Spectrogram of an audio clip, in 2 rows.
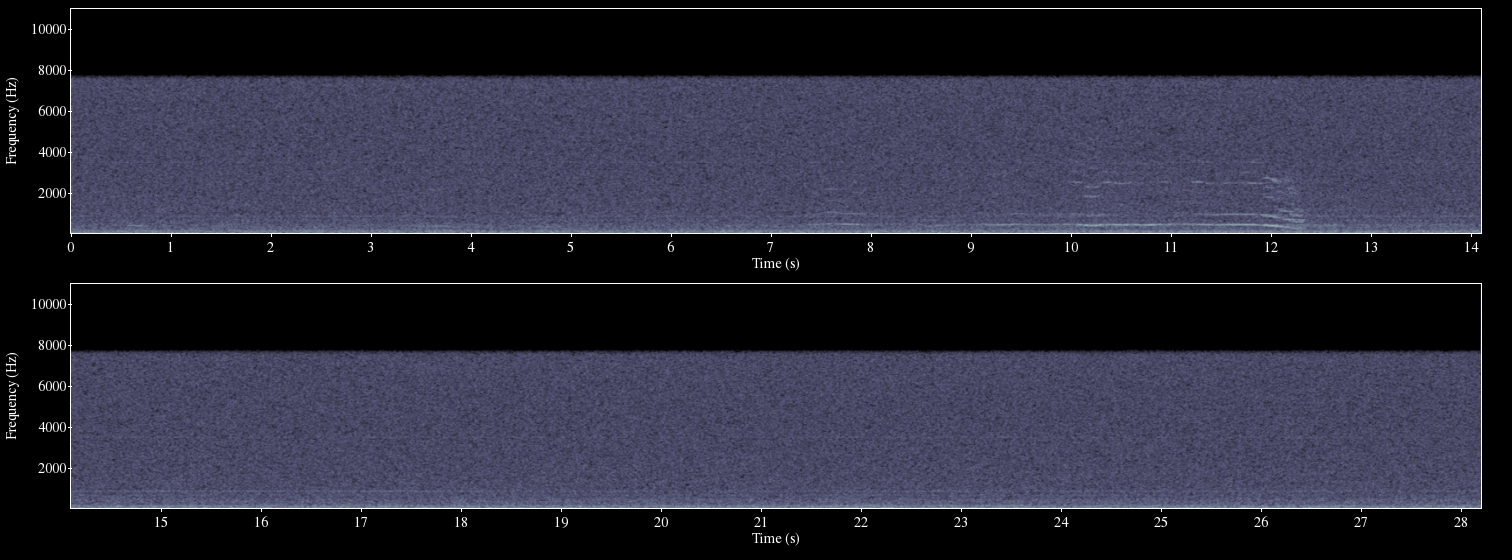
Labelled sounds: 7.4	8.0	humpback whale, 0.99 to 1.2 kHz
10.3	10.6	humpback whale, 2.5 to 2.6 kHz
11.3	12.3	humpback whale, 0.80 to 1.1 kHz

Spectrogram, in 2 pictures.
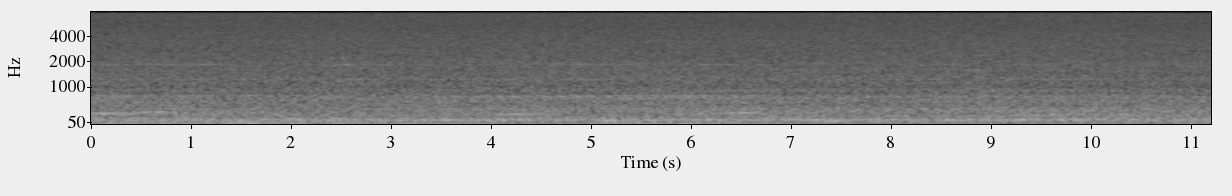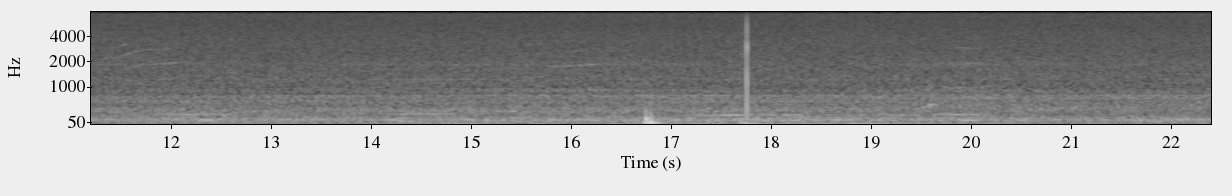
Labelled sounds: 11.8	12.1	humpback whale, 1.9 to 2.0 kHz

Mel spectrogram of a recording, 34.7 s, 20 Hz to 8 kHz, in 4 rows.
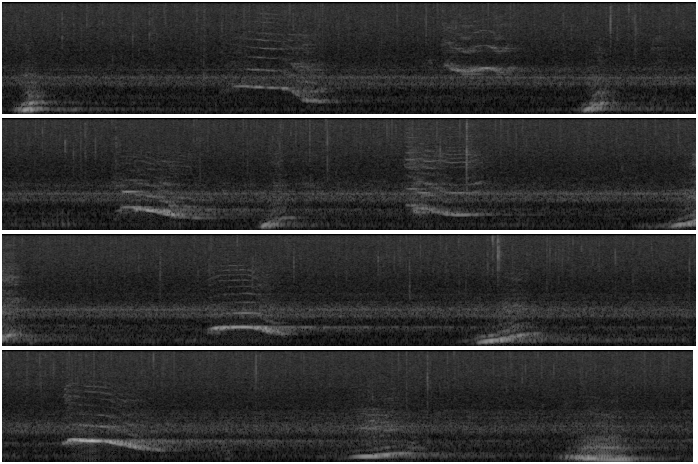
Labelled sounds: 3.0	3.9	humpback whale, 0.97 to 6.1 kHz
5.5	6.4	humpback whale, 1.0 to 4.0 kHz
10.2	11.1	humpback whale, 0.78 to 2.8 kHz
13.7	14.6	humpback whale, 0.88 to 3.3 kHz
17.2	17.6	humpback whale, 2.2 to 2.8 kHz
19.9	20.6	humpback whale, 0.78 to 3.7 kHz
23.6	23.9	humpback whale, 2.4 to 2.7 kHz
26.9	27.8	humpback whale, 0.78 to 3.2 kHz
30.6	30.9	humpback whale, 1.2 to 1.4 kHz

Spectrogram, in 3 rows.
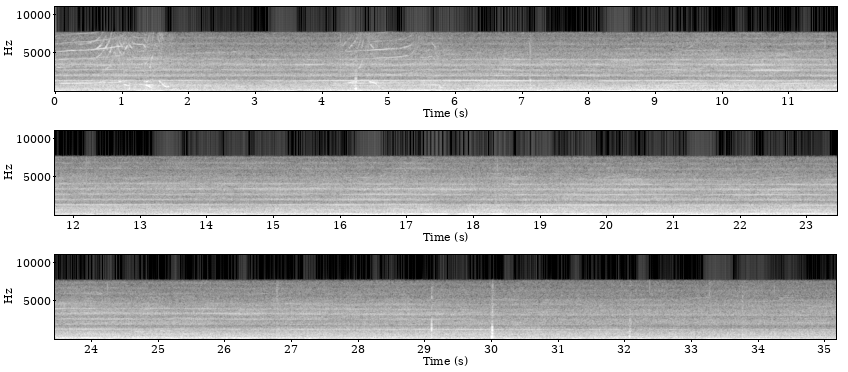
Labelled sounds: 0.0	1.7	killer whale, southern resident, call S01, 0.42 to 8.0 kHz
4.3	5.9	killer whale, southern resident, call S01, 0.69 to 8.0 kHz

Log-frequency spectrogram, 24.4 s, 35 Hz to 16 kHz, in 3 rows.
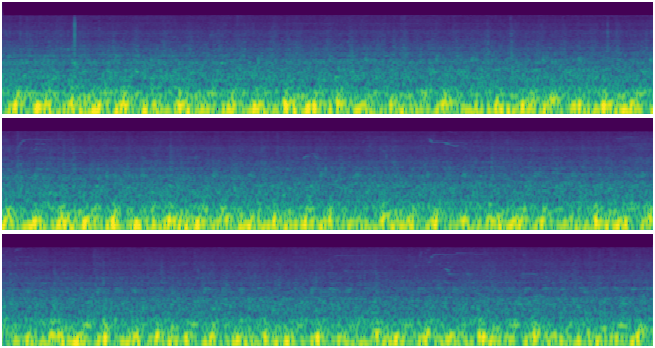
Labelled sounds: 8.2	8.8	killer whale, southern resident, 2.5 to 5.2 kHz
20.3	21.0	killer whale, southern resident, 3.9 to 5.0 kHz

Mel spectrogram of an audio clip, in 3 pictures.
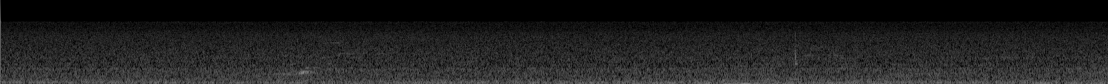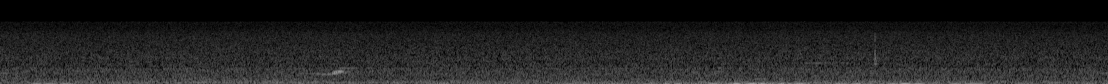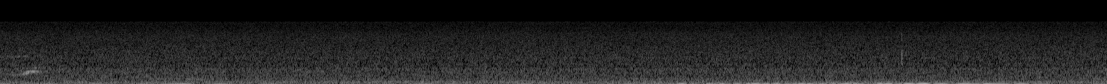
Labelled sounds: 22.2	22.5	humpback whale, 1.3 to 1.4 kHz

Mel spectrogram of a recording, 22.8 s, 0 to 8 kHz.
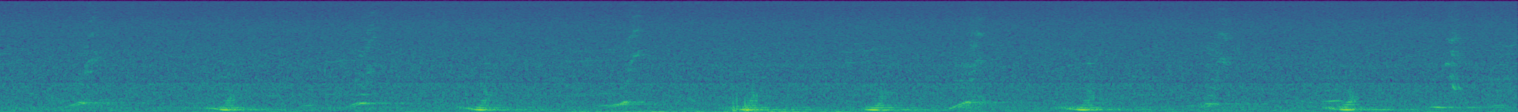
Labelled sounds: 21.7	22.7	humpback whale, 2.2 to 2.8 kHz

